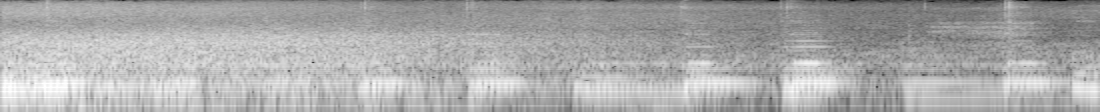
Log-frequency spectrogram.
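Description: Acoustic guitar playing an instrumental passage of a folk shanty, plucking a repeating pattern of low notes. At the start a rushing wash of noise sits over it and fades away over the first two seconds.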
